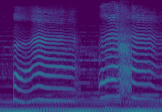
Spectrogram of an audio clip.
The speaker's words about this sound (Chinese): 夜空极静，星星在天空闪烁着，马棚中传来婴儿诞生的声音。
